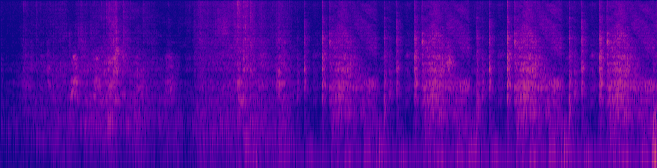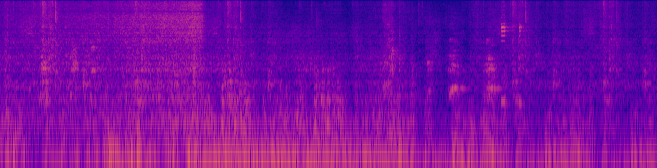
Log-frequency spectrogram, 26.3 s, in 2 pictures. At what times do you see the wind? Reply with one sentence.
The wind can be heard from 13.0 to 26.2 s.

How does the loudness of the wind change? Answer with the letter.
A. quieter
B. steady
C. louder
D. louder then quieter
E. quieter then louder
D.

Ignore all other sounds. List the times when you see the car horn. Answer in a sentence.
You can hear the car horn from 23.1 to 23.9 s.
